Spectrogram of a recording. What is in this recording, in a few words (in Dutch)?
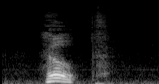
"hulp", Dutch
